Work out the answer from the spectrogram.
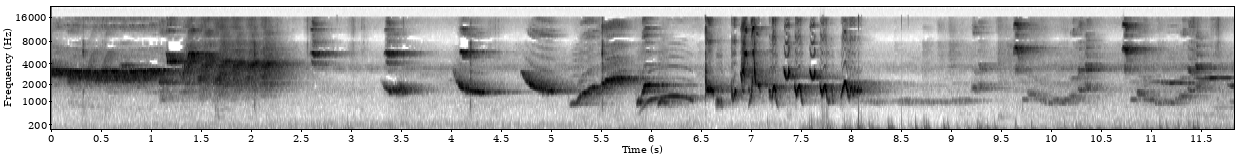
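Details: Caged white-rumped shama, hand-reared and noted for many voices and endurance singing, runs through varied phrases: a harsh buzzy burst, downward-sliding whistles, a rapid trill of clipped notes, then softer warbles.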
